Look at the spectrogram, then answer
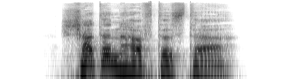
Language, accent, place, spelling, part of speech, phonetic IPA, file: German, Germany, Berlin, schattenhaftester, adjective, [ˈʃatn̩haftəstɐ], De-schattenhaftester.ogg
- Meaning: inflection of schattenhaft: 1. strong/mixed nominative masculine singular superlative degree 2. strong genitive/dative feminine singular superlative degree 3. strong genitive plural superlative degree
